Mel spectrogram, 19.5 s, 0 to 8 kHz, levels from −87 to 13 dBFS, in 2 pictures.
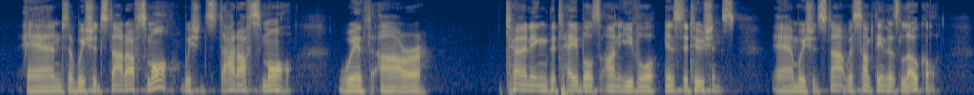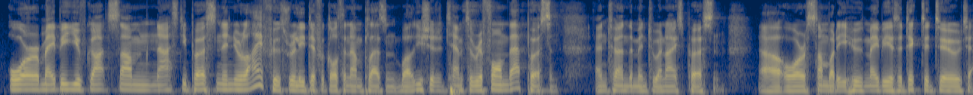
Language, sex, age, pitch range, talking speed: English, male, 30-49, 100-125 Hz, 205 wpm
